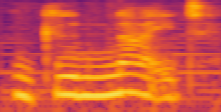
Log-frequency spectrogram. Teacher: n ở đây của từ night sẽ làm biến đổi d ở đằng trước để biến nó thành một âm mũi luôn, sẽ dễ đọc hơn. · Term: assimilation of manner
